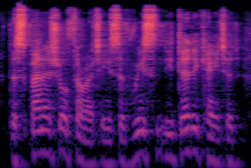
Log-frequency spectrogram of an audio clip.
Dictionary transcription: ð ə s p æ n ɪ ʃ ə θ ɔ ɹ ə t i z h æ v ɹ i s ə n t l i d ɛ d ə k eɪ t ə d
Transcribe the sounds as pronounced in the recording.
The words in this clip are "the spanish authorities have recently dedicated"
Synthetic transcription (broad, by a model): ð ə s p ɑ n ɪ ʃ ə θ ɔ ɹ ə t i z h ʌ v ɹ i s ə n t l i d ɛ d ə k eɪ t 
